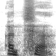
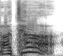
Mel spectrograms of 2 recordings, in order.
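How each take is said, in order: First: The word is said in a plain, ordinary way. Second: The word is said sharply and with more force. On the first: It means fine, it is good. "आप अगर साधारण कहेंगे अच्छा" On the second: It means the opposite, that it is bad. "थोड़ा सा तेज कह दिया अच्छा"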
